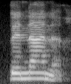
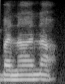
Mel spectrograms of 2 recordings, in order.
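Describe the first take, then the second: First: It is said with light, unstressed vowels, non-Indian. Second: It is said with an Indian English accent.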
